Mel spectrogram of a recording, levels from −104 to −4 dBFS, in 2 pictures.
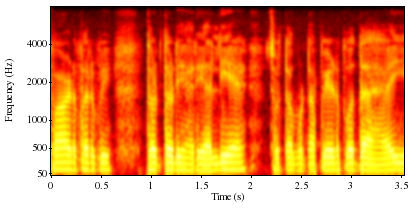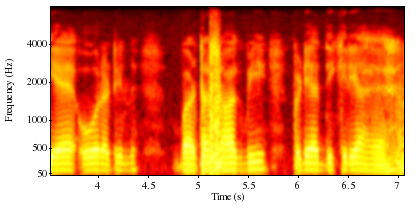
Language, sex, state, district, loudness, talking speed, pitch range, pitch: Marwari, male, Rajasthan, Nagaur, -20 LUFS, 160 wpm, 115-125 Hz, 120 Hz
